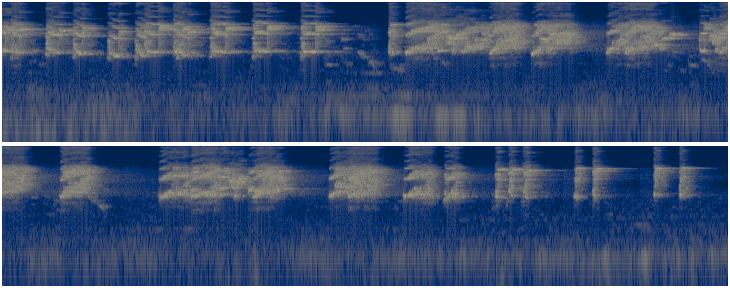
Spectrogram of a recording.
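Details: Lovebird breeder pair calling: harsh, rasping squawks in quick bursts, some long and grating, interspersed with brief high chirps, nearly continuous throughout.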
